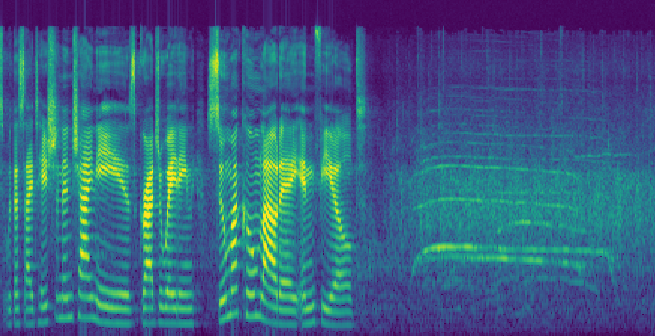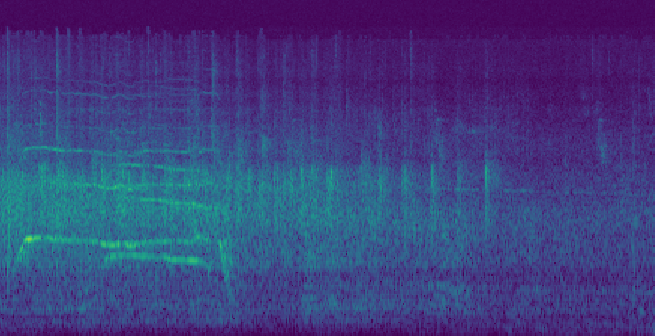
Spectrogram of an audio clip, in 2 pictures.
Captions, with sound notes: with a citation in Chinese graduating summa cum laude in field. [APPLAUSE]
